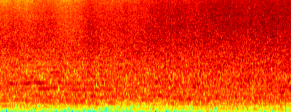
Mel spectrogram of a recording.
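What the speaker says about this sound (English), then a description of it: "Dustin Wall trying to get his modified straight down the front straightaway" Modified race cars, including a big Ford, battle three wide through the turns and down the front straightaway in a heat race, a steady broadband roar of engines blending into one continuous wash of noise with no talk.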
